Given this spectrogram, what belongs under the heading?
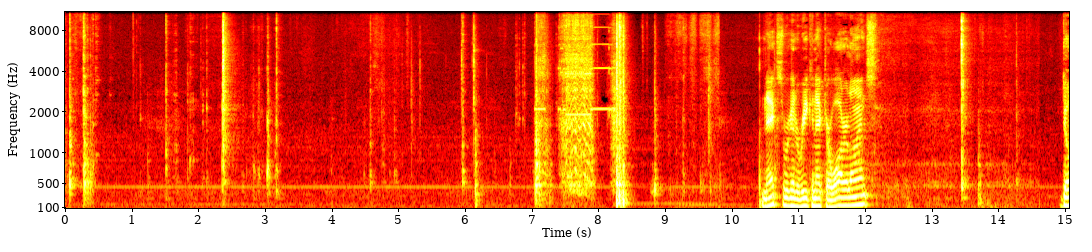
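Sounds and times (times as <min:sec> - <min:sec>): cordless drill driving screw: 0:07.1 - 0:08.0.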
